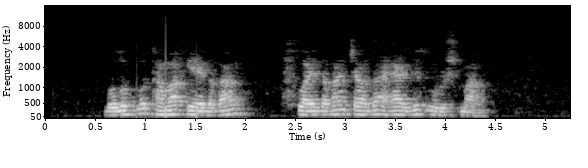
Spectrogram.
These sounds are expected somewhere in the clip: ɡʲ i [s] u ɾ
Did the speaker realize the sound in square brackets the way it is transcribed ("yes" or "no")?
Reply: no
